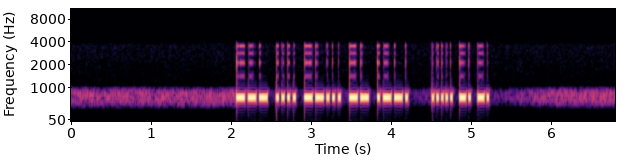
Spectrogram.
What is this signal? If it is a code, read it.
Morse code, heard as a keyed tone, about 35 wpm, 710 Hz, with radio noise. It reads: OH7MP 5NN
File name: 5u5r 17m cw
